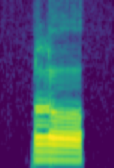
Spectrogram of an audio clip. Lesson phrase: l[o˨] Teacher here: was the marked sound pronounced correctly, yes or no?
yes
